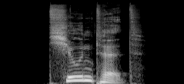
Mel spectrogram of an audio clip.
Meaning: inflection of tunen: 1. second-person plural preterite 2. second-person plural subjunctive II
- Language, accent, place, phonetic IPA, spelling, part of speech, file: German, Germany, Berlin, [ˈtjuːntət], tuntet, verb, De-tuntet.ogg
